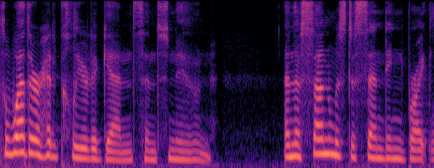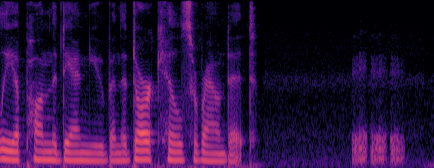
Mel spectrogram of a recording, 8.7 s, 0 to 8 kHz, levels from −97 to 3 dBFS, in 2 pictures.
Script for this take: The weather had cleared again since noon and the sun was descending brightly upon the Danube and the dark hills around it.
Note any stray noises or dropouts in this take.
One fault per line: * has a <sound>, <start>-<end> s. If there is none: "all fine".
* has a laugh, 7.9-8.4 s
